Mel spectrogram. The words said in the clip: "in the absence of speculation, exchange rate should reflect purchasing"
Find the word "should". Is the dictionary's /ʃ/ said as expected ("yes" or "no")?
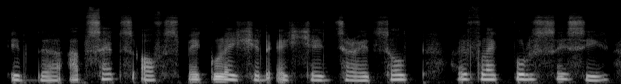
no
